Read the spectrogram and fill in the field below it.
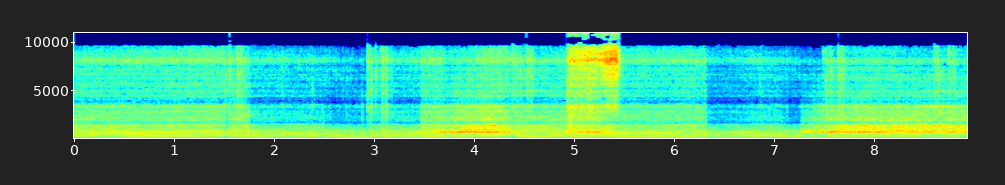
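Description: A car engine roars at high revs, dropping in pitch with each gear change.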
